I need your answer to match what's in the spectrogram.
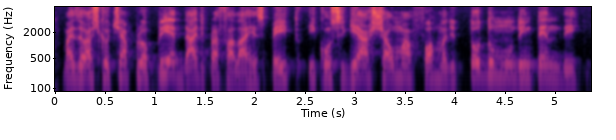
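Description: A man, a stand-up comedian from Brazil, chatting casually and telling profane, animated stories full of acted-out quotes. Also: on the high side, fast. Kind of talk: casual podcast chat.

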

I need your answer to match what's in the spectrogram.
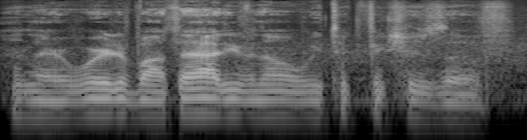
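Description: A man's voice: deep voice, little pitch movement, fast talker, slight background noise. A man co-hosting a casual podcast outdoors, trailing off into mumbled asides. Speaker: podcast co-host. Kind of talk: casual chat. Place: outdoors under a backyard overhang by a fire pit.

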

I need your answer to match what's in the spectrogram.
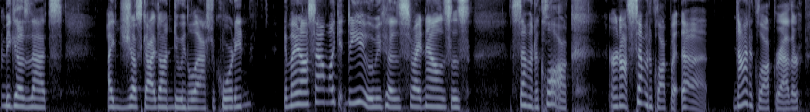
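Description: Her voice on the high side and clearly worn, a woman hosts a school radio news show from home, losing her voice as she talks. She rambles chattily at normal speed, interrupting herself and piling on fillers and restarts. Recorded on a desktop setup with a small soundboard, there's no echo.

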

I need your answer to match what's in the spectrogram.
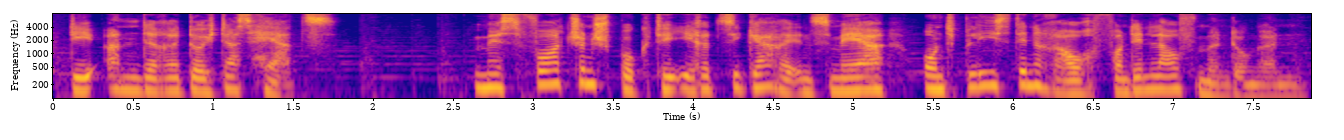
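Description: A man reading an audiobook story as narrator, with measured, vivid storytelling. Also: mid-range voice, fairly bright tone, breathy edge. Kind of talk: scripted narration.

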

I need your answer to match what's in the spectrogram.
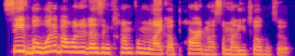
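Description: A woman's voice: fairly high pitch, expressive, very fast, darkish tone, no room sound. A woman co-hosting a podcast, chatting casually with many "like" fillers and laughing as she tells stories. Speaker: podcast co-host. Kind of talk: casual chat.

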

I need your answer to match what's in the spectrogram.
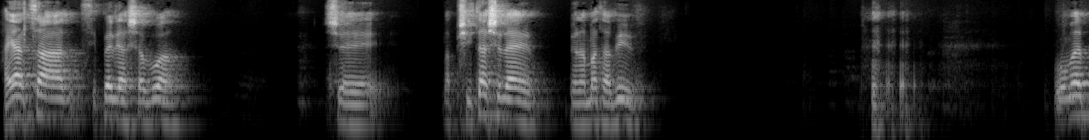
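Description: Older man, rabbi preaching a sermon, fairly high voice, impassioned, sudden leaps and hushed drops.

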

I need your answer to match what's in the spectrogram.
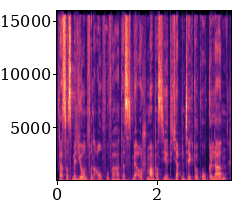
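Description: A man in his thirties with a slightly high voice chats casually as a podcast co-host. He is opinionated and talkative, and laughs between his points. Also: very fast, noisy background. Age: 30s. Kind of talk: casual chat. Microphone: remote call from home.

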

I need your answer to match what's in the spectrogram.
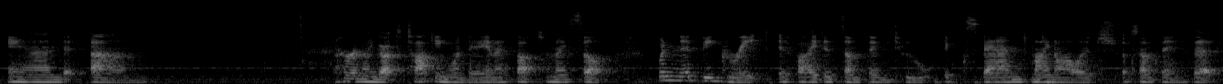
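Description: A man hosting a casual podcast chat, high and relaxed, rambling with lots of fillers. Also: a little slow, echoey room, background noise. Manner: laid-back, rambling with fillers. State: high on cannabis. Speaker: podcast host.

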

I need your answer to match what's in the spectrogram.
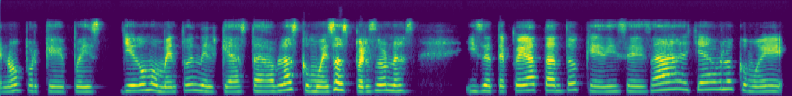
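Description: A woman's voice: fairly high pitch, clean tone, muffled recording. A young woman, a guest in a casual chat, hesitant and earnest with many fillers. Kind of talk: casual conversation.

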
